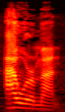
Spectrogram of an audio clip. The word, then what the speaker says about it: Hour Man: who made this process famous, and that is Our Man. Do you know anything about Our Man?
